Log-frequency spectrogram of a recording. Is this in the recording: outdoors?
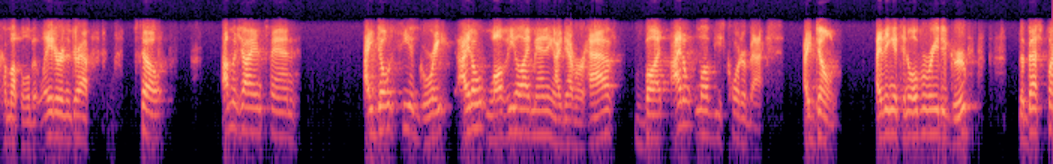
no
